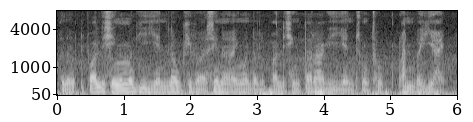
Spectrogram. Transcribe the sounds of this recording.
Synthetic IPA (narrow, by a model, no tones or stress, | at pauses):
ɐdulupalisiŋɐmɐɡijenlawkʰibɐːsinɐːjŋondɐlupalisiŋtɐɾaɡijent͡ʃoŋtʰok̚hɐnbɐhijaj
